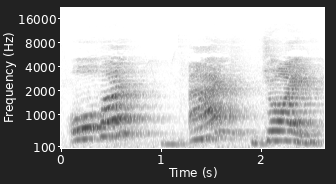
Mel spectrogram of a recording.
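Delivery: Over and joyed in separate pieces; syllable by syllable. Shown as a demonstration. Teacher showing the word's parts to students, broken apart. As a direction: break it up, pausing before joyed. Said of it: "pronounced this word in two syllables".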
